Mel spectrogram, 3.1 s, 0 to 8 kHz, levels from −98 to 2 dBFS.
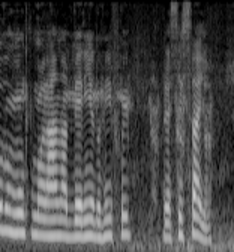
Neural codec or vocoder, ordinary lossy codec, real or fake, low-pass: codec, 16 kHz, 4 kbps, FunCodec, trained on Chinese and English, 50 frames a second; none; fake; none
